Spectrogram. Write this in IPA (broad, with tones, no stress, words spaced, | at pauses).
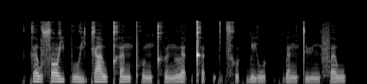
kɐ˥wsɔː˥jpuː˨˥j kaː˥wkʰɐ˥npʰʊ˨ŋkʰɵ˨˥n lɐ˧t̚kʰɐ˨˥k̚ɐ˨k̚ t͡sʰʊ˥k̚ liː˧wʊ˨k̚ʊ˨˥k̚lɐ˧ŋ t̪yː˨n fɐ˥w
